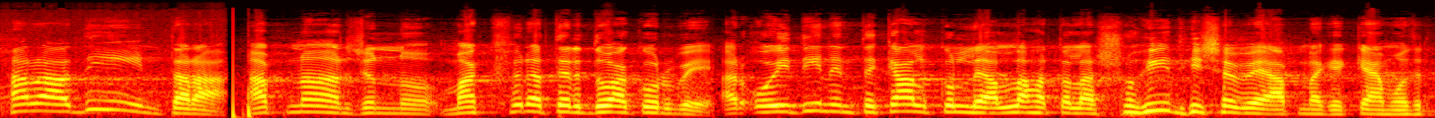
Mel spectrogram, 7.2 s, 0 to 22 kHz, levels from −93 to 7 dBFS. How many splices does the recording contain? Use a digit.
2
